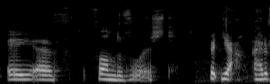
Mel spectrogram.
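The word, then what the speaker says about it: A.F. Vandevorst: It's pronounced AF Vandervorst.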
